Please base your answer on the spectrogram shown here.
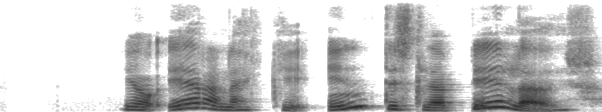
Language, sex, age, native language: Icelandic, male, 11, Icelandic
